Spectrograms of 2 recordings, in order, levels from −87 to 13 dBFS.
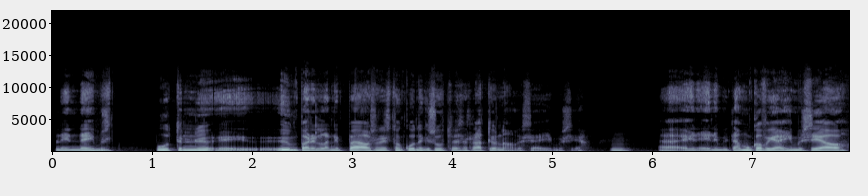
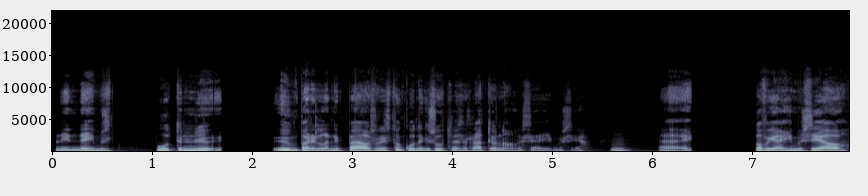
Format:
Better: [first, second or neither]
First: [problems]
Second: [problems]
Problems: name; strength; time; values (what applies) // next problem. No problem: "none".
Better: first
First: none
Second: audio cutting out; at 1.5 s for 0.5 s and at 6.5 s for 0.5 s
